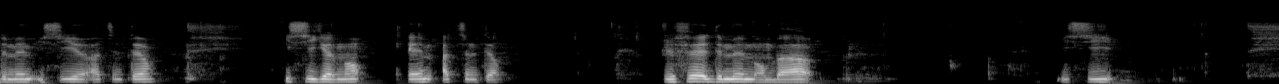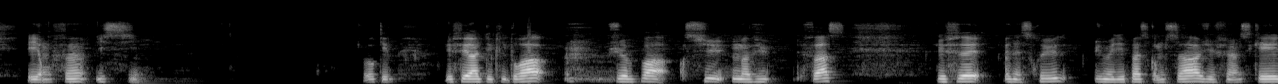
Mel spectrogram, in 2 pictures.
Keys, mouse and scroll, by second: 0.0 m, 1.0-1.5 scroll up 2, 1.9 right click, 2.8 shift+right click, 4.6 scroll down 1, 5.0-6.8 middle drag, 6.8 right click, 7.4 shift+right click, 9.2-9.5 scroll down 2, 10.1 right click, 10.6 shift+right click, 12.4-13.2 scroll down 1, 13.2 right click, 13.6 shift+right click, 14.5 m, 15.9-17.2 scroll down 2, 17.2 alt+right click, 17.6-19.4 middle drag, 19.4 KP_1, 20.5-21.4 scroll down 2, 21.8 e, 23.0-24.6 drag, 24.6 s.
